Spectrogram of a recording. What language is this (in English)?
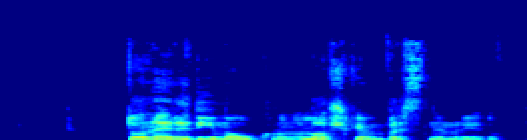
Slovenian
